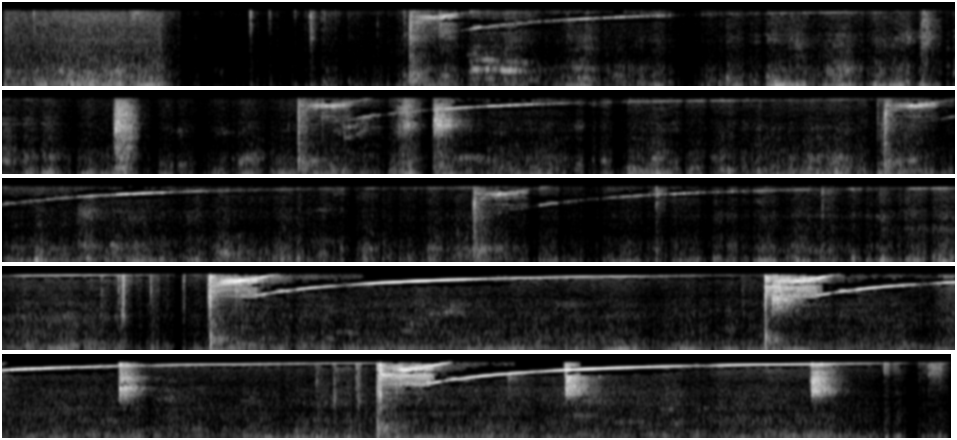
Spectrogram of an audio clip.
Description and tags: using smartphone to record the charging sound of external camera flash
charging, flash, record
